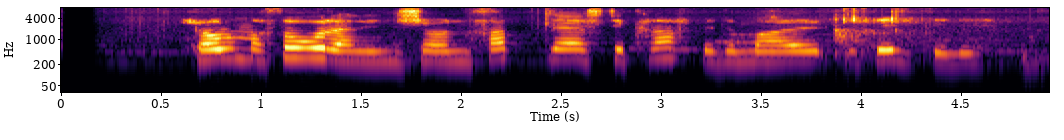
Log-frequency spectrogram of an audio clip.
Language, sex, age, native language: Icelandic, other, 11, Icelandic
